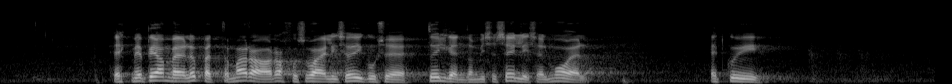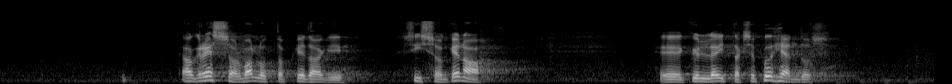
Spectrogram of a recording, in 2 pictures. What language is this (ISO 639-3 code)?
est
